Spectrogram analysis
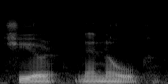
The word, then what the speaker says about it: Tír na nÓg: That's pronounced Tír as in cheer for a team.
